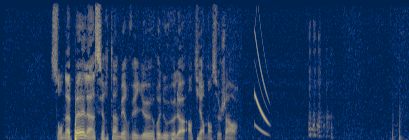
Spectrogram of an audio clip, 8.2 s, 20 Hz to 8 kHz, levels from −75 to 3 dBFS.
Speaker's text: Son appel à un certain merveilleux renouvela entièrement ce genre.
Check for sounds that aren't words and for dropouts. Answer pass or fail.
fail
